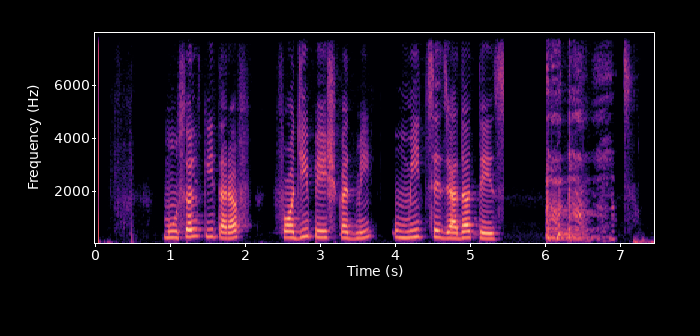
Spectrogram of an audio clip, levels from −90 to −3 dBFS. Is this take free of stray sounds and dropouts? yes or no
no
